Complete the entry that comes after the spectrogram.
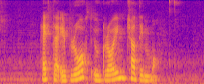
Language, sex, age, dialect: Faroese, female, 36-60, Norðurstreymoy/Eysturoy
